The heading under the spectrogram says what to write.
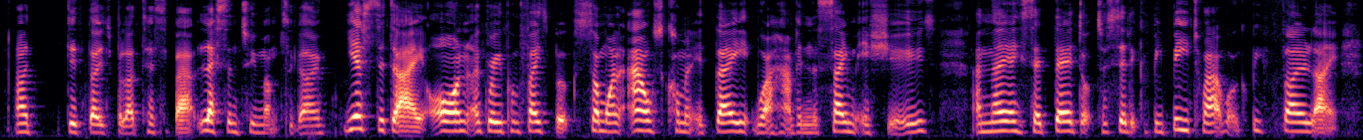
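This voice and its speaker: Over a silent background in a very clean recording, a woman with vocal fry speaks at a medium pitch with ordinary variation and big swings in loudness. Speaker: vlogger sharing diet journey. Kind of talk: casual video update. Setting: seated in a chair at home. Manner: slow; chatty.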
